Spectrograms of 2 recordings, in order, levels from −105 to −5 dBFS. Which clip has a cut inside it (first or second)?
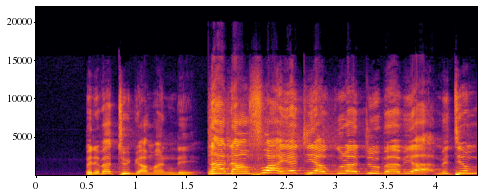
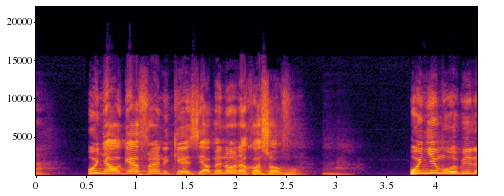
first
